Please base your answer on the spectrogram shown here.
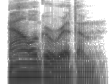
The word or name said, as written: Algorithm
